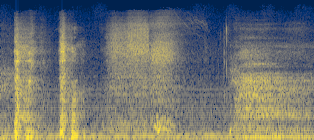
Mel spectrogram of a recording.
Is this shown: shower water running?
no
